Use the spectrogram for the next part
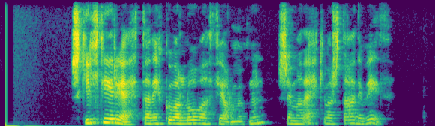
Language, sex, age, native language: Icelandic, female, 40-49, Icelandic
